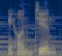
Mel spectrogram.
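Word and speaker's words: 日本人: Jepang atau Japanese persen gua akan menyebutnya sebagai nihon jin Nah untuk orang dari negara-negara lainnya gua akan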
